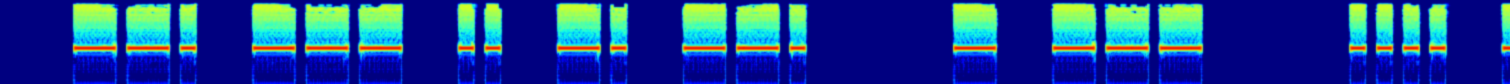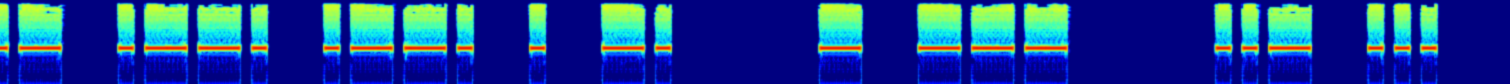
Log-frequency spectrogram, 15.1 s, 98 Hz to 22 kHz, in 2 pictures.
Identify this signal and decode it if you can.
Morse code, heard as a keyed tone, about 18 wpm, spaced as for 15 wpm, 1000 Hz. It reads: GOING TO HAPPEN TO US
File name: qotdfiles / 15wpm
